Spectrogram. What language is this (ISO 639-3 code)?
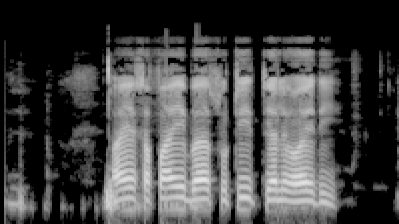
sbn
